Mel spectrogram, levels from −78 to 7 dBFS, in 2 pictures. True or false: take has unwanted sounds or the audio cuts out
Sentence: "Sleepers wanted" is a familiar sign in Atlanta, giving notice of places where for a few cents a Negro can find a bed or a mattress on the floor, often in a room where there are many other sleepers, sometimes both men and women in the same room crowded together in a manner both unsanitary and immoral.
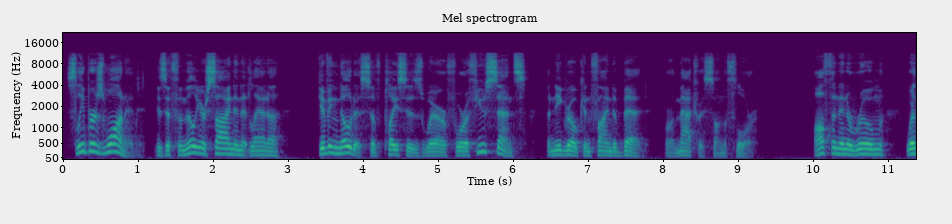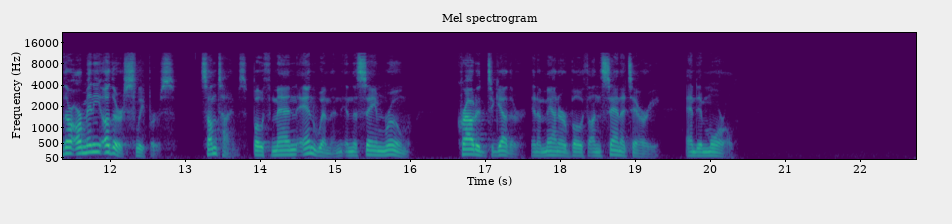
false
